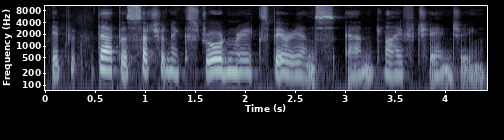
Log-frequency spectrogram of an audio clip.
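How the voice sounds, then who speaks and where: A woman in her eighties from England, a poet talking haltingly about her life and reading her own poems in an interview. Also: mid-range voice, fairly even intonation, creaky, dark tone. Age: 80s. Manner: halting, restarts often, vivid when reading. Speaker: poet guest.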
